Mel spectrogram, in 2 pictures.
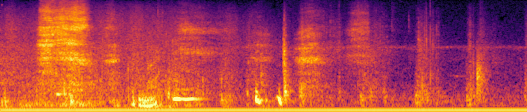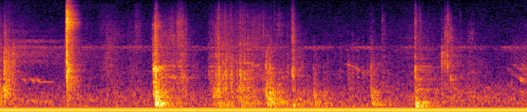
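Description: Footsteps tread softly across a floor.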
